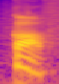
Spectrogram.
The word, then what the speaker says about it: calf: First है कॉफ, इसके example हम देखते हैं। CALF, काफ इसे पढ़ा जाता है, F साइलेंट होता है।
